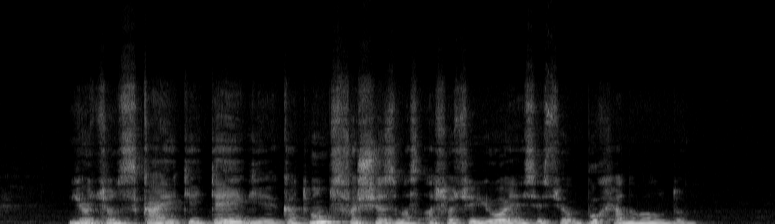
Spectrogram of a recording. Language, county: Lithuanian, Kaunas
